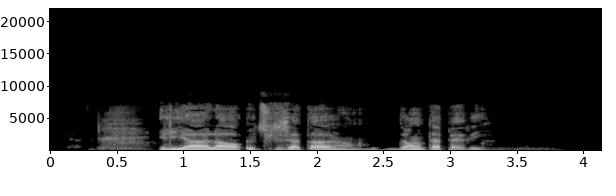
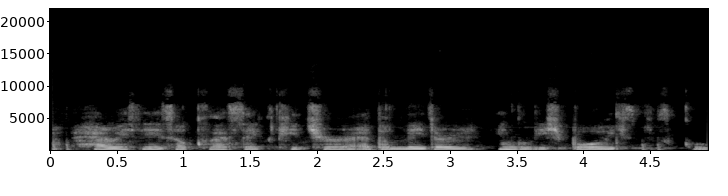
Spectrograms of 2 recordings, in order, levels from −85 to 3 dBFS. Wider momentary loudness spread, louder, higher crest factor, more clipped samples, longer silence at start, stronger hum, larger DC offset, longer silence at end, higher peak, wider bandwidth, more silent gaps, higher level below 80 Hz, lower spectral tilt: first, 20 LU vs 8 LU; first, -26 LUFS vs -31 LUFS; about the same, 18 dB vs 16 dB; neither; first, 0.4 s vs 0 s; neither; neither; first, 0.85 s vs 0 s; first, -8 dBFS vs -16 dBFS; second, 7.8 kHz vs 9.8 kHz; neither; first, -52 dBFS vs -76 dBFS; about the same, -6 dB/octave vs -5 dB/octave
